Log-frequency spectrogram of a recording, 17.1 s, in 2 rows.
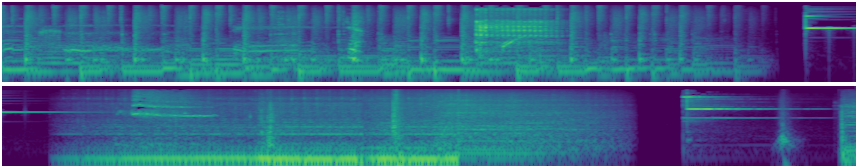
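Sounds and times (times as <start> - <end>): high ding: 8.0 - 9.1
car engine rumbling: 9.2 - 14.7
squeal falling in pitch: 9.7 - 10.7.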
